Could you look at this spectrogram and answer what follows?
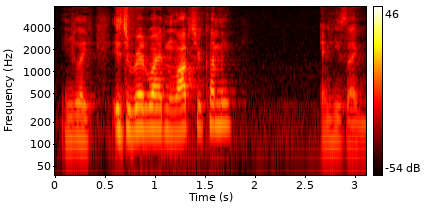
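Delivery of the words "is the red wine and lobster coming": high, loud mock-needy question; pestering question. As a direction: nag the waiter in a raised, put-on voice. Diner pestering annoyed waiter again.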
